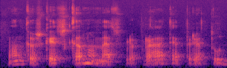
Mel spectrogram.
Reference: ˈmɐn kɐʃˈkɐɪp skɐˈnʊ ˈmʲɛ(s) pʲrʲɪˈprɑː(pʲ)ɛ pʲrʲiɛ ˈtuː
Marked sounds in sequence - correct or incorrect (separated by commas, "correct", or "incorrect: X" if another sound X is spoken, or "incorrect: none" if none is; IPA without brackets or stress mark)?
correct, incorrect: tʲ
